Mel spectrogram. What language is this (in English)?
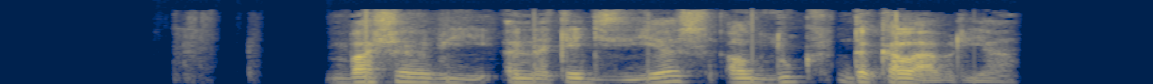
Catalan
